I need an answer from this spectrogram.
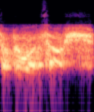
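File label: trick mood low, speech Polish; War Thunder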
